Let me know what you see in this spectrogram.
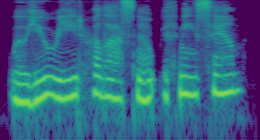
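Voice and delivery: plain

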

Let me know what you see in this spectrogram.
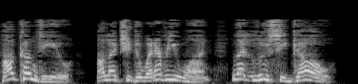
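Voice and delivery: high loud shout. Frankie yells into the phone at the laughing caller: yelling into the phone. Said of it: "Frankie yelled into the phone".

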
